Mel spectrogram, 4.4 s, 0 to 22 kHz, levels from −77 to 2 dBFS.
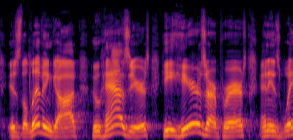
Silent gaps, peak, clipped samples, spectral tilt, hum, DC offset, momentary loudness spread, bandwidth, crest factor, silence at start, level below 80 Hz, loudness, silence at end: none; -2 dBFS; under 0.1%; -3.5 dB/octave; none; under 0.1%; 6 LU; 17.5 kHz; 18 dB; 0 s; -72 dBFS; -18 LUFS; 0 s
